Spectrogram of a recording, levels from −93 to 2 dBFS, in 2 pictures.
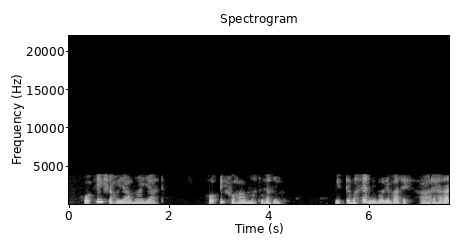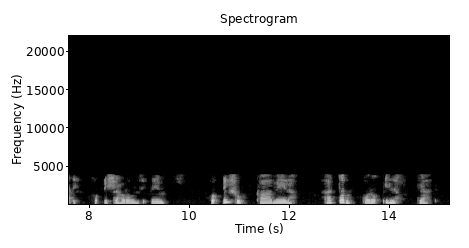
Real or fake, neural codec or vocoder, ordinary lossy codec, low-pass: real; none; AAC, 16 kbps; 7.2 kHz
